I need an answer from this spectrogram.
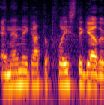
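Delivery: ordinary delivery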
